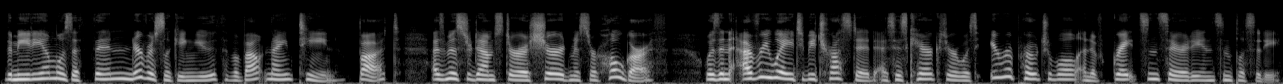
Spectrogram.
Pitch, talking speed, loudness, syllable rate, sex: 225 Hz, 170 wpm, -19 LUFS, 5.2 syllables/s, female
